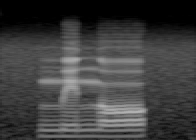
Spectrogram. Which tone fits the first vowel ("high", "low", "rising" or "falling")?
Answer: high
